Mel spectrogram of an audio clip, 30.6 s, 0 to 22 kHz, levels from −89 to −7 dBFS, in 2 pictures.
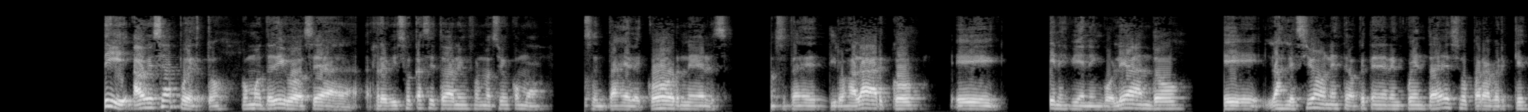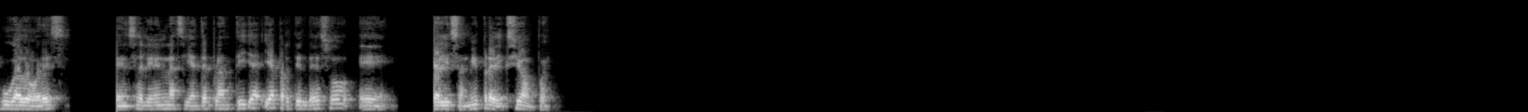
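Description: Speech lurches in abruptly out of silence at 0.97, 5.77, 7.62, 10.41, 12.15, 16.36 and 19.54 s, each time missing its opening sounds. This is a clipped start after a pause. After gaps of 0.3 to 0.97 s, the sleeping output device wakes late and swallows 76 to 90 ms of sound.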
